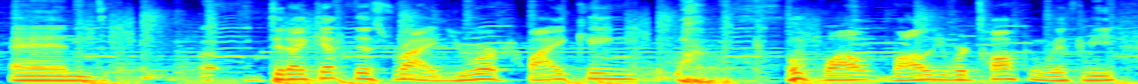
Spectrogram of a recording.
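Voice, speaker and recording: A man's voice: medium pitch, moderate pace, over music. A man co-hosting a podcast, asking questions in a playful, joking way and laughing often. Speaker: podcast co-host. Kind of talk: casual interview chat.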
